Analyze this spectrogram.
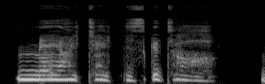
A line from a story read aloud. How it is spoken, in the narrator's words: Miss Angorian said huskily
